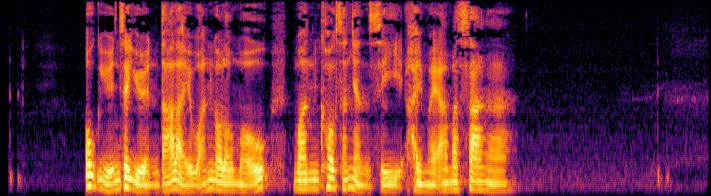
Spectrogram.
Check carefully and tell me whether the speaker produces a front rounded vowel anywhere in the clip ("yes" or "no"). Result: yes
